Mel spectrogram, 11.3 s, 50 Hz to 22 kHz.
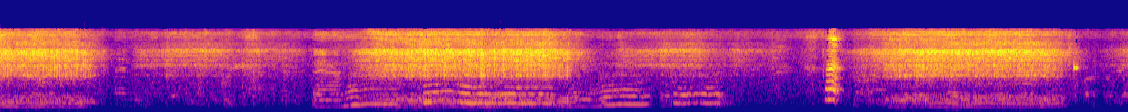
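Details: A man snoring while asleep sitting up with his head not touching the cushion, recorded during the 2010 holiday season: long, loud, whistling, tonal snores in slow cycles over a steady hiss.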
